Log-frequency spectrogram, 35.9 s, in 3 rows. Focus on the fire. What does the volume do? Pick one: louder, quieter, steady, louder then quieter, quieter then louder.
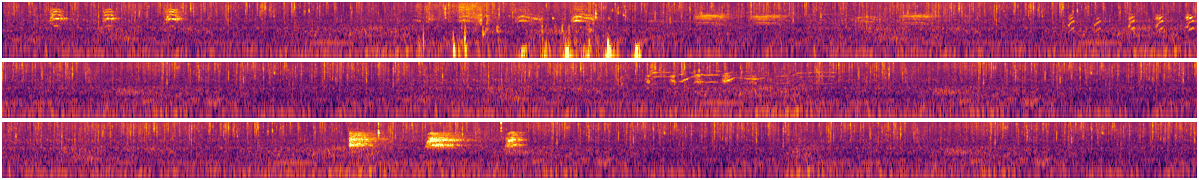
steady.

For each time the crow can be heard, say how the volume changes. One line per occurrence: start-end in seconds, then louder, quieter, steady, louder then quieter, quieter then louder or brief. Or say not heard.
4.1-9.5 quieter.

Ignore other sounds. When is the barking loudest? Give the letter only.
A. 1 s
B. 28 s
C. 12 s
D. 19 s
B.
